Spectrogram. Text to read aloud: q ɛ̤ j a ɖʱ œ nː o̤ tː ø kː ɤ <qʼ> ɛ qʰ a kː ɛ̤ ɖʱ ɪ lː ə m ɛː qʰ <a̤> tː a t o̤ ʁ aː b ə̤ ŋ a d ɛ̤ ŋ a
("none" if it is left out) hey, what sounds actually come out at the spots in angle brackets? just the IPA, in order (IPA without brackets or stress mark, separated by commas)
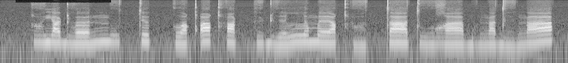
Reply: qʼ, a̤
